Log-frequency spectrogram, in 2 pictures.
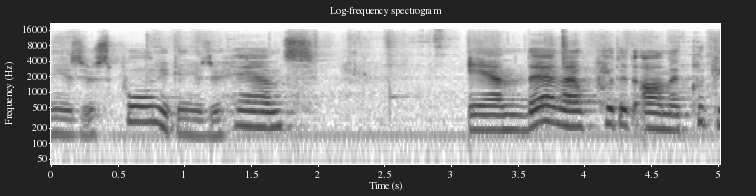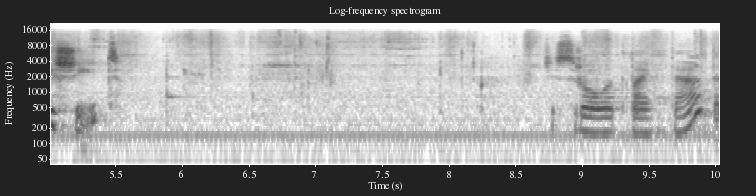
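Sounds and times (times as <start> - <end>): steady low hum: 0.0 - 10.0
spatula scraping ceramic bowl: 0.2 - 10.0.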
